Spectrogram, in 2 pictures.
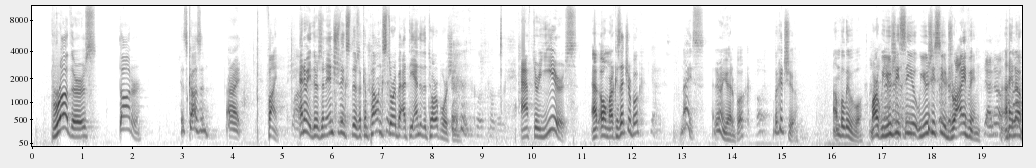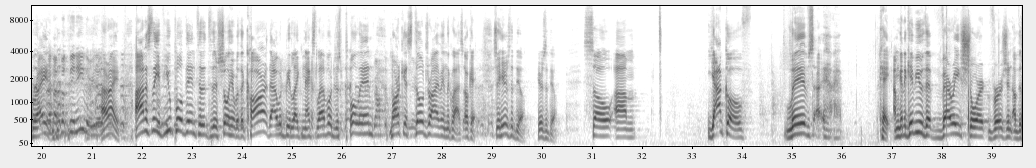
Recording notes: Recorded live at the Intown Jewish Academy.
